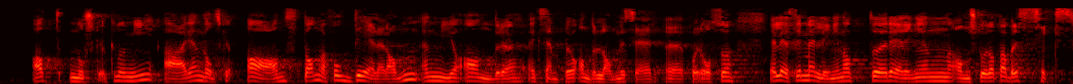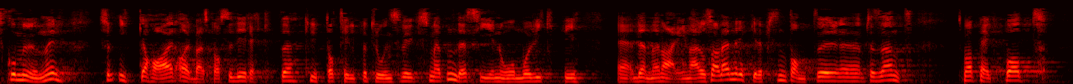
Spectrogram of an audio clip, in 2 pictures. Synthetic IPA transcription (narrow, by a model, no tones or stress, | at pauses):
ʔɑt̪nɔʂkœ̰kʊnʊmiːʔæɾɪɛnɡɑnskəʔɑːənst̪ɑnːʋæʈfɑld̪eːləɾɑnənɛ̰nmyːə̰ɑnd̪ɾəɛ̰ksɛmpl̰ʔɑ̰nd̪ɾəlɑ̰nːʋɪseːɾfɔ̰ɾʔɔ̰sɔjæɪleːsəɾɪmɛlːɪŋənɑt̪ɾɛjeːɾɪŋənɑ̰nːʂɭoːɾɑt̪d̪ɛæbɑːɾəsɛkskʰʊmʉːnəɾ | sɔmɪkːəɦɑɾʔɑ̰ɾbæɪspʰlɑsːəd̪ɪɾɛkt̪əkʰnʏt̪ːɑt̪ʰɪlbət̪ʰɾuːɪŋsʋɪɾksɔmheːt̪n̩d̪ɛsiːəɳuːəɔmʋʊɾʋɪkt̪ɪ | d̪ɛnːənæːɾɪŋənæːɾɔsɔæɖɛɛnɾɛkːəɾɛpɾəsənt̪ʰɑnt̪əpʰɾɛsɪd̪ɛnt̪ | sɔmhɑɾpeːkt̪̚pɔɑt̪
